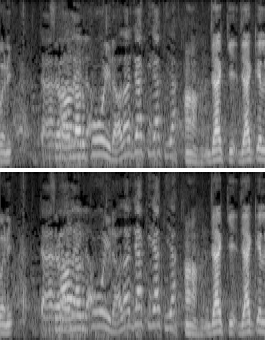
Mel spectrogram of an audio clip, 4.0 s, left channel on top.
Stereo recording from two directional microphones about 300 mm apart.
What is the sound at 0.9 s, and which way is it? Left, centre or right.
Speech, right.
